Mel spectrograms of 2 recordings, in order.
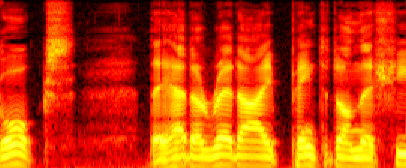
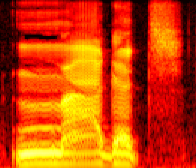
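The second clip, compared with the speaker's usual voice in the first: jeering; 5 semitones higher than usual. A narrator's reading. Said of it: "jeered the Isengarders".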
